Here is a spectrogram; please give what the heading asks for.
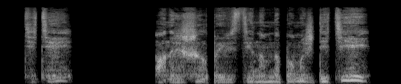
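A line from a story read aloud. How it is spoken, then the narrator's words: Incredulous whisper. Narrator (Russian): не веря своим глазам, прошептал Арсен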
